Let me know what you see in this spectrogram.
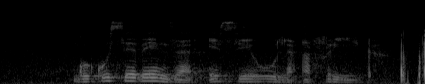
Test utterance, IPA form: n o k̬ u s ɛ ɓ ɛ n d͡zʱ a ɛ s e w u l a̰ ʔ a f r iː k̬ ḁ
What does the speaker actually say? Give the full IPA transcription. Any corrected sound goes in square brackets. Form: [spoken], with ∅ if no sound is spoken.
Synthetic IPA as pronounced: [ŋ] o k̬ u s ɛ ɓ ɛ n d͡zʱ a ɛ s e w u l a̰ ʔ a f r iː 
